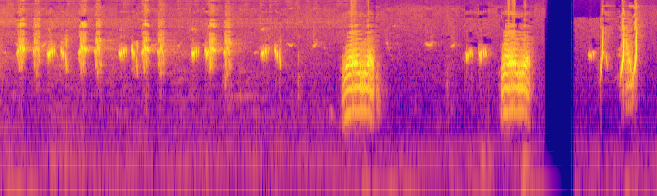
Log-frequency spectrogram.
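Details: Common quail in the morning, recorded for hunting: rapid short high notes in pairs, then louder broad rasping calls spaced about every one and a half seconds, with a faint low hum beneath.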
